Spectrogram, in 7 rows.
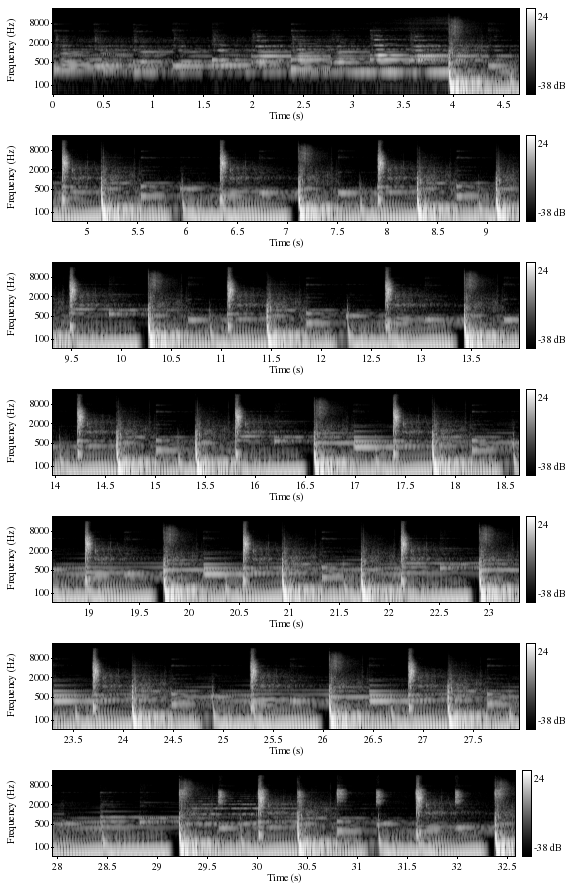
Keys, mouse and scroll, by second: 4.0 click, 4.4 KP_1, 4.7 KP_8, 5.2 KP_0, 5.6 Tab, 6.0 KP_0, 7.3 click, 21.9 click.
